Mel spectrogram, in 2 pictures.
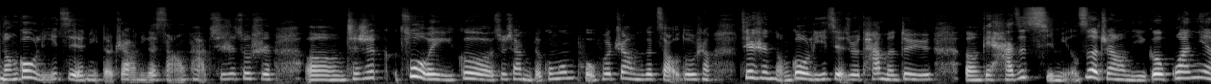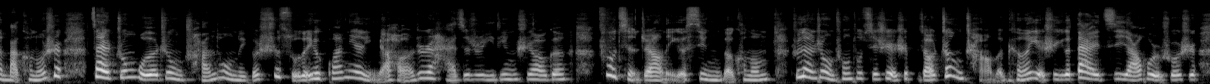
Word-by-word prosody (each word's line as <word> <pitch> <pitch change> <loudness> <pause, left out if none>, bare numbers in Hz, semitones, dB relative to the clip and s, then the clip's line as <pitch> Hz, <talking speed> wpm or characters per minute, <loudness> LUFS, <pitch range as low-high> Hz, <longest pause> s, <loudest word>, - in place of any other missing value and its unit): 能 235 -1 +1
够 320 +1 +5
理 250 - -6
解 240 -3 +1
你 210 0 -5
的 - - -3
这 120 - -3
样 110 - -2
的 105 - -6
一 - - -7
个 105 - -2
想 105 - -8
法。 235 -2 -8
其 240 - -9
实 250 - -4
就 265 +2 -2
是 245 -2 -2 0.3
呃， 210 -1 +1
其 255 +4 -3
实 300 +3 -1 0.2
作 380 -4 +6
为 240 -1 +7
一 210 -1 -4
个 240 -3 +3
就 240 +3 -6
像 245 -1 -3
你 - - -4
的 - - -3
公 250 +1 -4
公 285 +2 -2
婆 275 - -3
婆 250 +4 -1
这 250 +4 -3
样 250 -4 -2
一 - - -6
个 235 - +2
角 235 - -2
度 235 0 +3
上， 230 -2 -5 0.2
其 315 -1 +2
实 290 -1 0
能 220 -7 -3
够 275 +3 +7
理 235 0 -2
解 240 -1 +3
就 225 - -2
是 220 - +2
他 250 0 -2
们 225 -4 -1
对 240 +1 +1
于， 225 +1 -1 0.3
呃， 205 -1 +3
给 220 +2 -2
孩 220 0 0
子 315 +7 -1
起 325 -5 -5
名 195 +7 -4
字 340 - -2
的 310 - +10
这 260 - -2
样 225 -3 -1
的 200 - -2
一 195 -1 -3
个 240 +5 +9
观 290 +5 +1
念 280 -8 -1
吧， 190 - +1
可 215 - -7
能 215 +5 0
是 375 +4 +2 0.3
在 335 -5 +9
中 320 +3 -3
国 445 +5 +7
的 450 - +9
这 - - -5
种 230 -4 -2
传 205 0 -5
统 260 -7 -3
的 195 - -1
一 - - -6
个 215 - -2
世 365 +9 -3
俗 395 +3 -3
的 425 - +4
一 - - +4
个 265 - +5
观 275 +3 -4
念 290 -5 0
里 200 - -4
面， - - -4
好 210 - -5
像 190 - -4
就 280 - -4
是 285 - +2
孩 270 - -5
子 220 +2 -4
就 220 - -5
一 210 -1 -5
定 230 +1 -4
是 240 0 -8
要 225 -2 0
跟 235 +2 -1 0.3
父 430 -4 +2
亲 235 -9 -3
这 - - -4
样 195 -1 +3
的 - - -6
一 - - -8
个 - - 0
姓 225 -4 -3
的， - - -1
可 220 - -8
能 210 +2 -1 0.2
出 340 - -4
现 350 -5 +5
这 310 - -3
种 270 - +2
冲 260 +3 -3
突 270 - -6
其 255 -2 -3
实 250 - -4
也 - - +4
是 255 - -4
比 250 - -25
较 205 0 +3
正 350 - -1
常 - - -8
的。 - - -6
可 190 +3 -5
能 235 - +1
也 275 - +1
是 230 -1 -5
一 - - -6
个 230 - +6
代 250 -3 +4
际 230 +2 -8
呀， 210 -3 +2
或 335 - +1
者 410 - +2
说 430 0 -1
是 450 0 -1
240 Hz, 350 characters per minute, -21 LUFS, 220-280 Hz, 0.3 s, 的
